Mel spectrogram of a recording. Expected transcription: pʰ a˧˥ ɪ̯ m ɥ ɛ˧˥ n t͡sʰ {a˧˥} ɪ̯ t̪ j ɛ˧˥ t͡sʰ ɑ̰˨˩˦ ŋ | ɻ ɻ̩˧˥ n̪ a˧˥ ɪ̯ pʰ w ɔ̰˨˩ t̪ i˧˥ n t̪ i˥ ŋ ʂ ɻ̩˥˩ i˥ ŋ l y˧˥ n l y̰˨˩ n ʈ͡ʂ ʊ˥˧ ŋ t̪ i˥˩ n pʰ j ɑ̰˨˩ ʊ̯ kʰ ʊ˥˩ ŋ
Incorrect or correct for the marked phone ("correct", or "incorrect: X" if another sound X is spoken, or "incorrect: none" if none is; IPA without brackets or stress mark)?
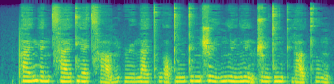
correct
